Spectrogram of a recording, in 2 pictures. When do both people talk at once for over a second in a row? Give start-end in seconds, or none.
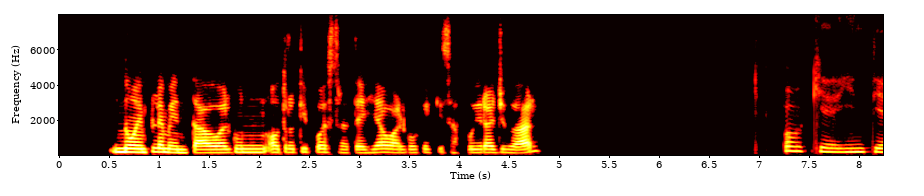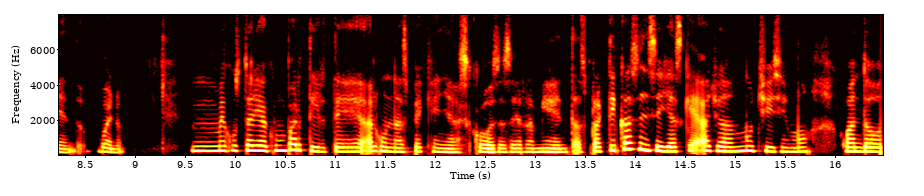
none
